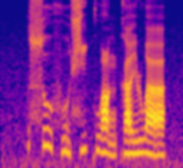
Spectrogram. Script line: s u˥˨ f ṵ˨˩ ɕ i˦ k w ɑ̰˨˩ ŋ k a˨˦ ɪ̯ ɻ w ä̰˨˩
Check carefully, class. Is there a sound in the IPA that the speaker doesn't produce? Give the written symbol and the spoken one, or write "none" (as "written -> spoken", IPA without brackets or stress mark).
none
